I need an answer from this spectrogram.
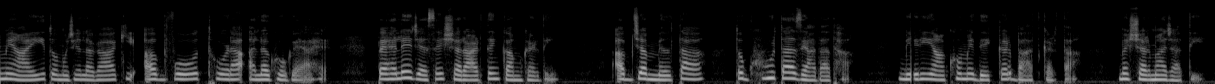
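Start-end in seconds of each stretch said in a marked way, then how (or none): none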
